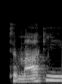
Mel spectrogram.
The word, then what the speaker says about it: Tamaki: continue with that that's uh oh yeah uh tamaki is how you say that tamaki is a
